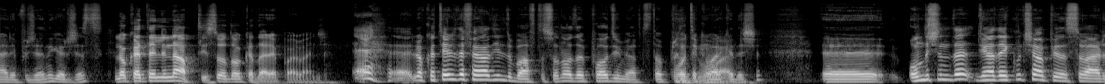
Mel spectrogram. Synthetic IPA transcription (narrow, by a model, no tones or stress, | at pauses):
æɾjapʰɯd͡ʒaːɯnɯɟø̞ɾed͡ʒɛz̥lʲo̞kat̪ʰelʲinɛap̚t̪ʰɯjsɯod̪aokʰad̪a̰ɾja̰pʰa̰ɾbæ̰nd͡ʒɛɛ̰lʲo̞kat̪ʰe̞lʲid̪ɛfenad̪iːlʲd̪ibuɦaft̪ʰaso̞naod̪aipʰo̞d̪jumjap̚t̪ʰɯ̥t̪ʰo̞pɾat̪ʰaɯmaɾkʰad̪aʃɯm | ɛːonund̪ɯʃɯnd̪ad̪ad̪ynjaːd̪ajɯklˠɯkʃampijo̞nasɯvaɾ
